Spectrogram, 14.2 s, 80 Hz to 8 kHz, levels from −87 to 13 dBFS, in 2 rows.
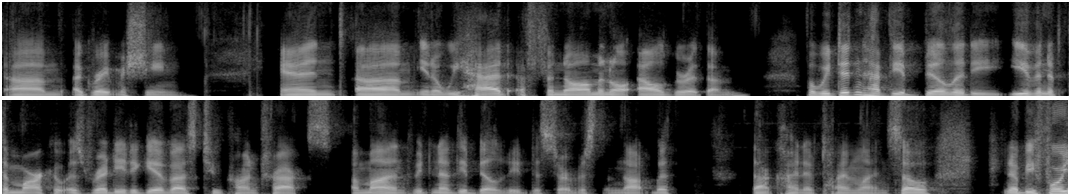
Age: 30-49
